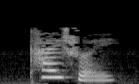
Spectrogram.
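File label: "开水", Mandarin Chinese; chinese flashcards; hsk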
